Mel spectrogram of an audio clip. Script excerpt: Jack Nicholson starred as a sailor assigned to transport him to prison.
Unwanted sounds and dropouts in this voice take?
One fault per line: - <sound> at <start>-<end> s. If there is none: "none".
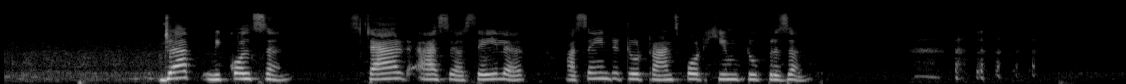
- laugh at 9.1-10.4 s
